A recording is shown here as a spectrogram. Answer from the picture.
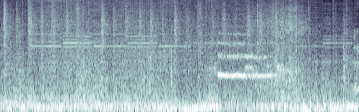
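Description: Dramatic film background score with a driving beat, over vehicle engine and road noise, and a short held tone about three seconds in.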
